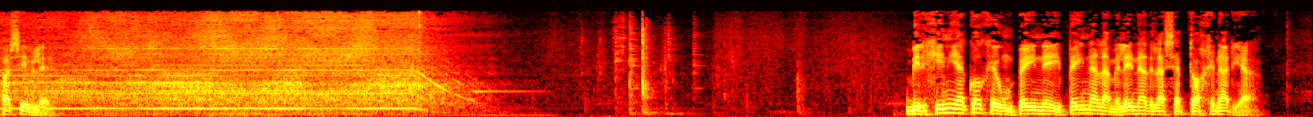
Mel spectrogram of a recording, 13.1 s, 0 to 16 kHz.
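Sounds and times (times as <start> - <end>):
speech: 0.0 - 0.7, 9.1 - 12.7
hair dryer drying a woman's hair after a bath: 0.0 - 5.3.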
